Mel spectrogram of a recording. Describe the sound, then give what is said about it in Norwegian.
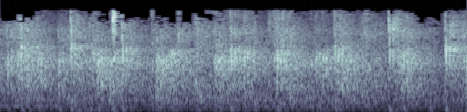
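Applause at a church gathering for a helper named Roger after a dramatized scene, a brisk, fairly loud burst of many hands clapping with slight swells in intensity. “En applaus selv til Roger.”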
